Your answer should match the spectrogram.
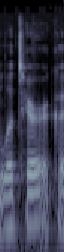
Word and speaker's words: Latarika: The way to remember how to pronounce my name, Latarika, is it rhymes with America.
